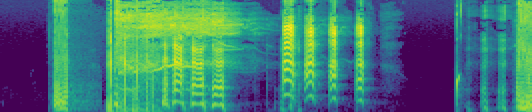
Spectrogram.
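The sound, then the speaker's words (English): A loud fart sound effect: a long, wet sputtering blast, then a quick run of four short squeaky toots and a few smaller pops, heard alone with no talking. “Maybe we need a fart sound effect to get us going.”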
